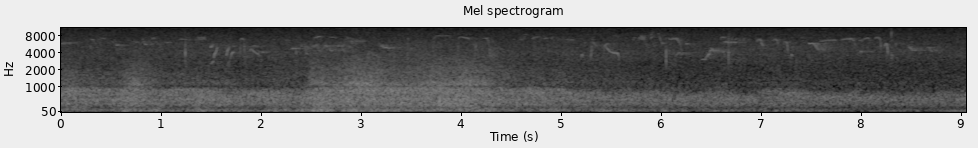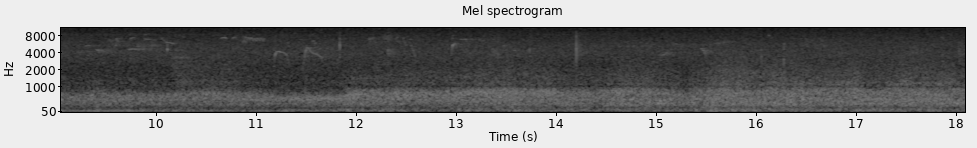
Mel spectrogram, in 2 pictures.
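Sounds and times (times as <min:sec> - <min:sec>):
small birds chirping: 0:00.0 - 0:13.8
wind blowing in gusts: 0:00.0 - 0:18.0.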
